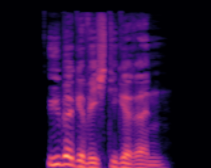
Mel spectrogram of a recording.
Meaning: inflection of übergewichtig: 1. strong genitive masculine/neuter singular comparative degree 2. weak/mixed genitive/dative all-gender singular comparative degree
- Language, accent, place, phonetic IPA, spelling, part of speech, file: German, Germany, Berlin, [ˈyːbɐɡəˌvɪçtɪɡəʁən], übergewichtigeren, adjective, De-übergewichtigeren.ogg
